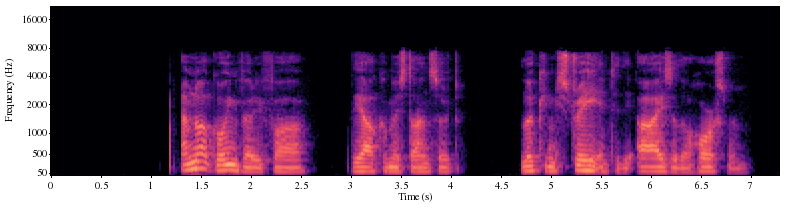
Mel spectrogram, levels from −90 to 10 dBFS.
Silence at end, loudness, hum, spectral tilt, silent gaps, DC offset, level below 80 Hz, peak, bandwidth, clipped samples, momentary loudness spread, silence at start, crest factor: 0.4 s; -19 LUFS; none; -5.5 dB/octave; 2.88-2.94 s, 4.46-4.63 s; under 0.1%; -56 dBFS; -2 dBFS; 7.8 kHz; under 0.1%; 11 LU; 1.3 s; 18 dB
